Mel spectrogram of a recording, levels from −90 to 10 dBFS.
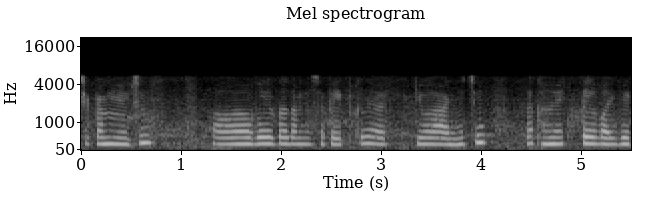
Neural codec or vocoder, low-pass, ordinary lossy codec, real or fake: codec, 24 kHz, 0.9 kbps, WavTokenizer, medium music audio release; 5.4 kHz; none; fake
